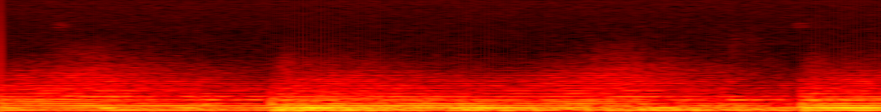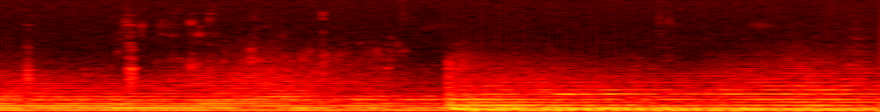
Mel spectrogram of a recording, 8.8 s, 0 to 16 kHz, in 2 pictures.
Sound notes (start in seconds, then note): 5.0 water splashing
